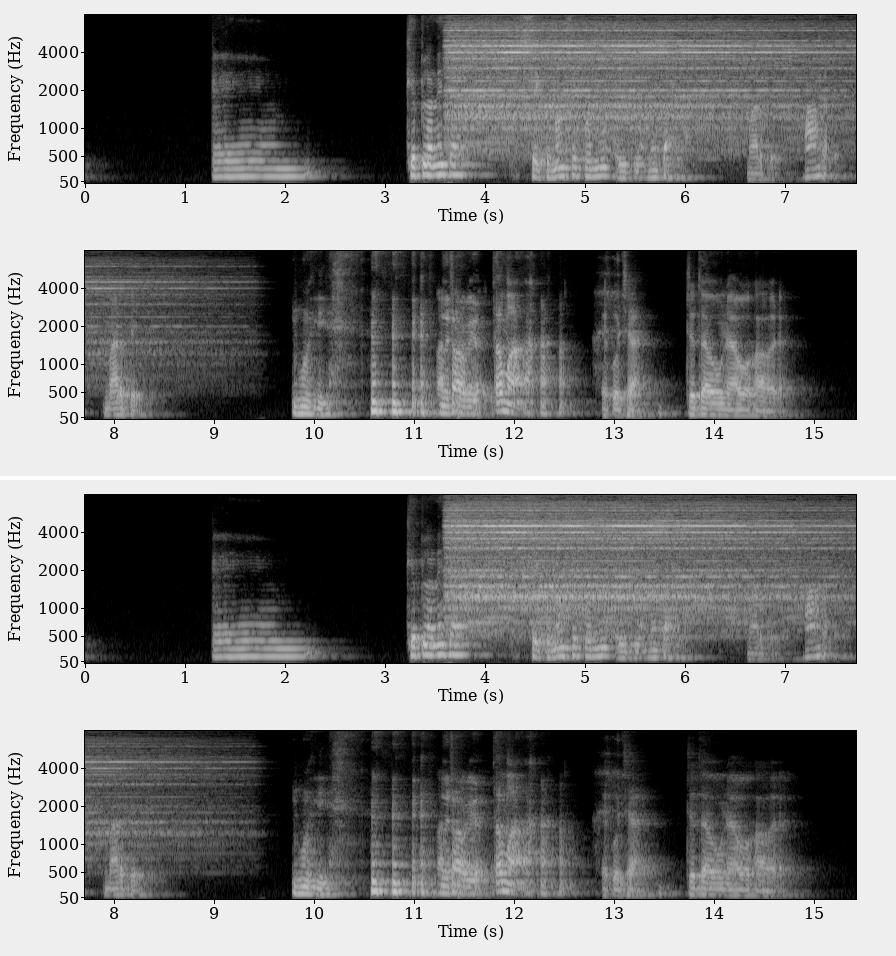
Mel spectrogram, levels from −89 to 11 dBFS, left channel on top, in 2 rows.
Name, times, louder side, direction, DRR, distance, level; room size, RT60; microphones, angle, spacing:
voice 1, 1.3-2.3 3.2-3.9 4.2-6.1 7.2-7.5 9.8-12.6 12.8-13.0, left 2 dB, 30° left, 7 dB, 0.8 m, -21 dB
sound 1, 3.6-9.1, right 1 dB, 10° right, 1.6 m, -18 dB
voice 2, 6.6-7.0 7.4-7.5 7.9-8.3 11.2-11.5 12.9-13.4 13.7-14.8, left 4 dB, 80° left, 10 dB, 0.7 m, -24 dB
7.5 x 7.0 x 4.3 m, 0.62 s
head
